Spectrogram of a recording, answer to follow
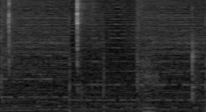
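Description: Background music, with a few sharp clicks as the Macintosh Color Classic is switched on. The loudest click comes about three quarters of a second in.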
